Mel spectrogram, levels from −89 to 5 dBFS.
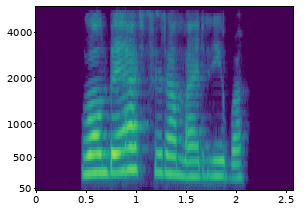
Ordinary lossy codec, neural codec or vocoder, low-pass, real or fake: Opus, 64 kbps; autoencoder, 22.05 kHz, a latent of 192 numbers a frame, VITS, trained on one speaker; 5.4 kHz; fake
